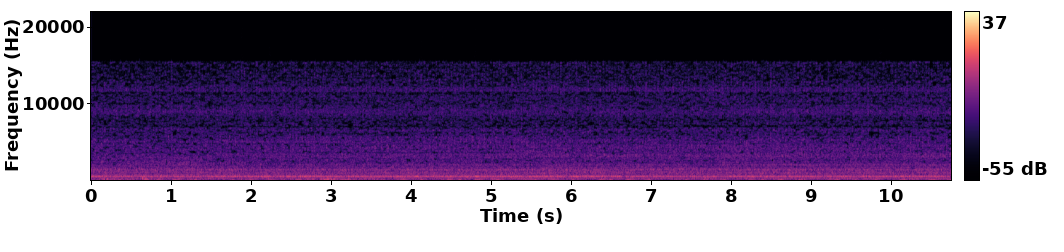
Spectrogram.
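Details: Hyundai Santro 1.1-litre engine at idle; steady mid-pitched whine over the engine note, source unclear: engine noise.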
